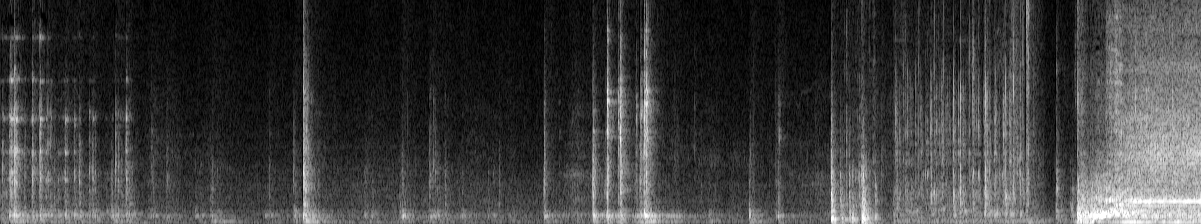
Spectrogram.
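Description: Metal clinks and knocks as a bronze rod is fitted into a metal lathe's chuck and the jaws are worked with the chuck key. About a second before the end, the lathe starts and runs with a steady whine.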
